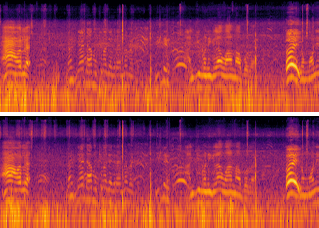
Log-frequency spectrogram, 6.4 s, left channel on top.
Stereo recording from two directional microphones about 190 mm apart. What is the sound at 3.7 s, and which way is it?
Speech, 90° right.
